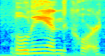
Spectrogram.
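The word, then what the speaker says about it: Lioncourt: main character, Lestat de Liancourt. Spelled like Lion Court, but that's not how you say it because it's French and very fancy.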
